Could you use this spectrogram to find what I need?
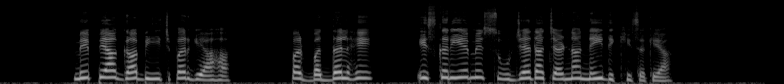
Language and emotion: Dogri, sad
